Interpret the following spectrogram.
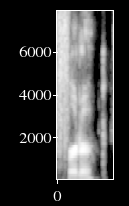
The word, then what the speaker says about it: FRDR: Commonly, we pronounce it FRDR.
